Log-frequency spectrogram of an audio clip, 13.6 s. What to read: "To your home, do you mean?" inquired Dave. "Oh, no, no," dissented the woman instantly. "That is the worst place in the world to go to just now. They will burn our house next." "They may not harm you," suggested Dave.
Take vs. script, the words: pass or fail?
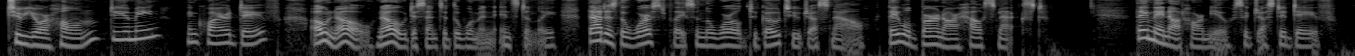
pass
